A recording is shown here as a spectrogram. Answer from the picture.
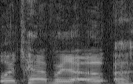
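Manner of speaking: words broken by a high yawn. Reading story dialogue aloud with a partner: yawning. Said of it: "sorry about the yawning".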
